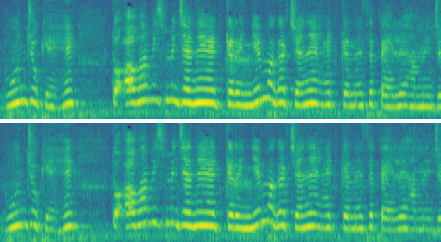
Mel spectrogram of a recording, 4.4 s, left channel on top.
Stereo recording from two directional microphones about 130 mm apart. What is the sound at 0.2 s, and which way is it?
A woman's voice, centre (ahead or behind).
